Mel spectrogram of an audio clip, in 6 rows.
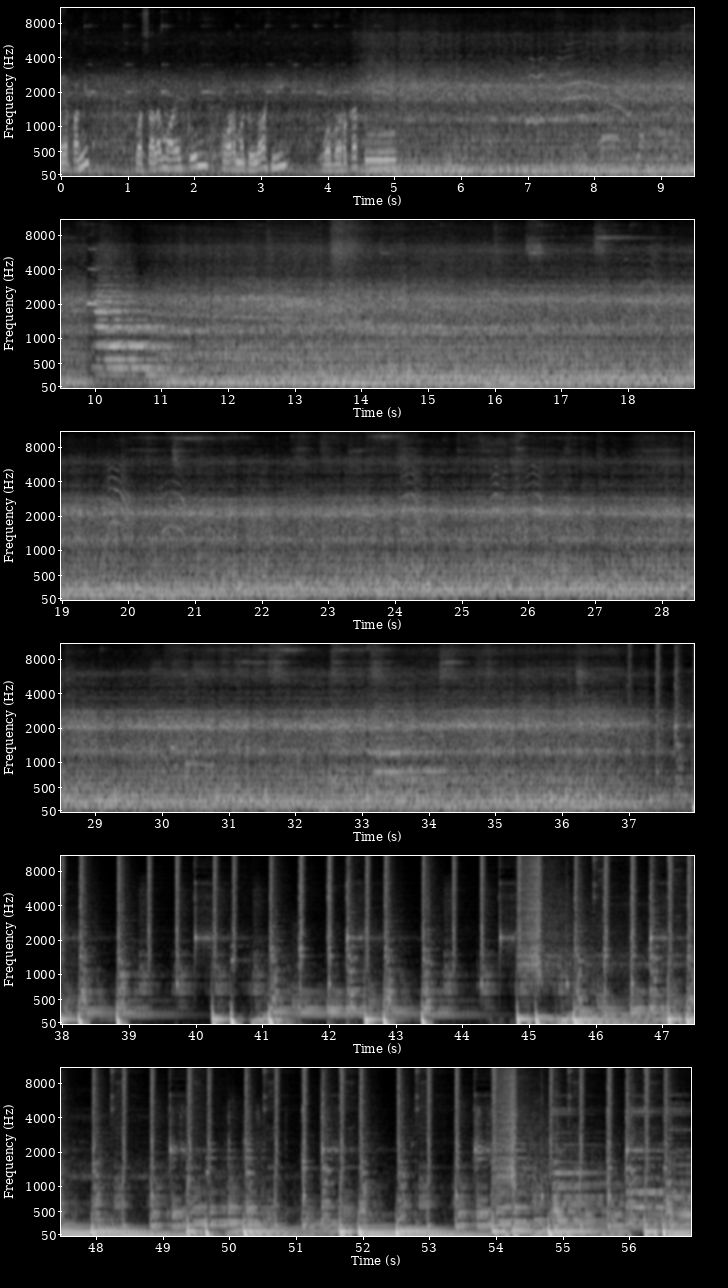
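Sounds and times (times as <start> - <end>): train rumble: 0.0 - 56.9
train horn blast: 9.8 - 11.5, 33.0 - 34.5.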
